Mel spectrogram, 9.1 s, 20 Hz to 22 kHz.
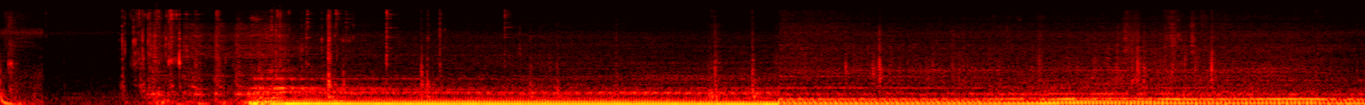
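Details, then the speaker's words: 2013 Nissan Versa before repair, with the exhaust pipe snapped at the flange: the engine catches and settles into a loud, deep, raspy rumble far louder than stock, so exhaust is leaking from the broken pipe. "I mean it's no wonder why it's making that noise I mean it doesn't take a rocket scientist to figure out that something's not right here"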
